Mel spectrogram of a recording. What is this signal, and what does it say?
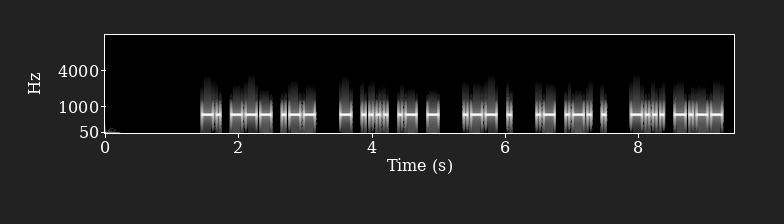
Morse code, heard as a keyed tone, about 22 wpm, 700 Hz. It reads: NOW THAT WE ARE BY
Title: Sentences from Top 1600 Words 22wpm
